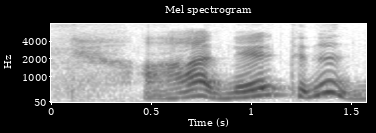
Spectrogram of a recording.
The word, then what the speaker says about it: knelt: kneel, knelt 해도 되고 kneel, knelt 해도 되고 그리고 K는 발음 나지 않고요. silent 사운드죠.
